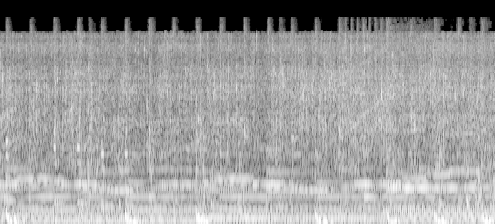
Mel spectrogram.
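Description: Chopped garlic, ginger and green chilli sizzle loudly and steadily in hot oil in a pan, a dense continuous crackle with a low hum underneath and a few faint clinks, no voices.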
